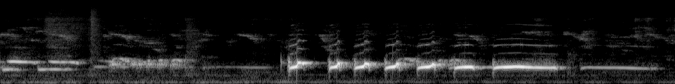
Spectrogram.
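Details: Bangkok zebra dove singing at night to coax other doves into song: soft sustained coos, then a loud burst of rapid staccato cooing notes ending in a long steady coo, faint hum beneath.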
